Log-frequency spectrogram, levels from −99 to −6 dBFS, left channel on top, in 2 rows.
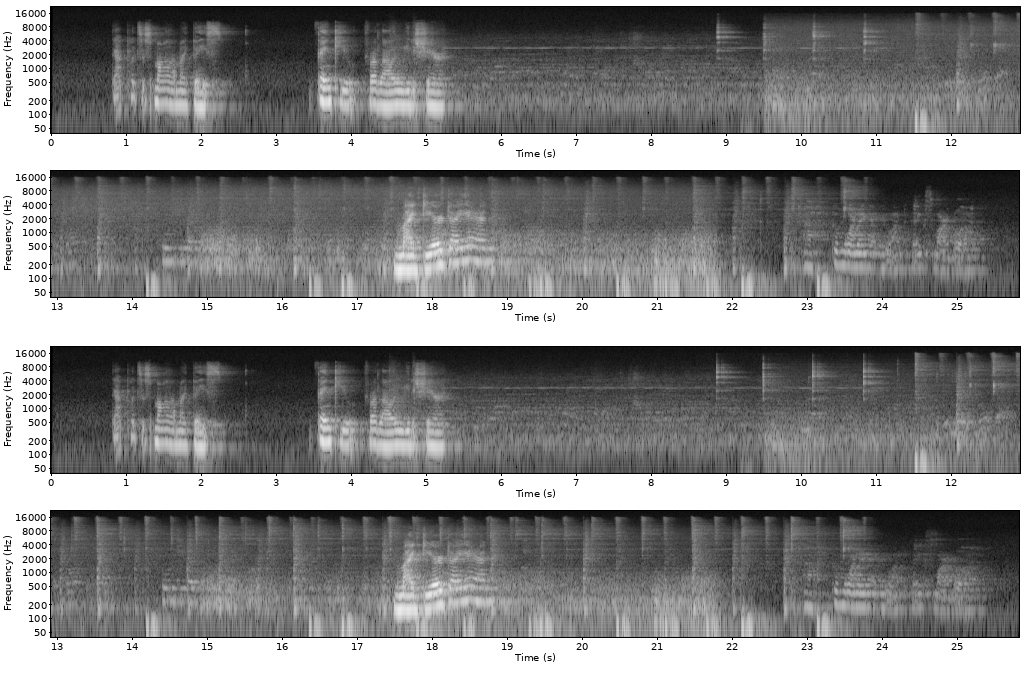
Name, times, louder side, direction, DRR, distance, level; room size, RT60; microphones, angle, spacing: voice 1, 0.8-2.3 3.5-5.3 17.5-18.8, left 1 dB, 5° left, 4 dB, 0.4 m, -24 dB
Alarm, 4.5-11.8, right 1 dB, 10° right, 0.8 m, -49 dB
sound 1, 8.9-9.0 9.2-9.3 9.5-9.6 10.1-10.2 10.8-10.9 11.5-23.8, right 1 dB, 75° right, 2.3 m, -40 dB
sound 2, 9.5-21.8, left 3 dB, 75° left, 0.9 m, -42 dB
voice 2, 11.5-13.6 14.0-16.0 19.2-19.3, right 1 dB, 55° right, -2 dB, 4.5 m, -47 dB
voice 3, 22.9-25.2, left 1 dB, 60° left, -8 dB, 2.9 m, -41 dB
16.5 x 15.5 x 2.4 m, 1.1 s
head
